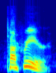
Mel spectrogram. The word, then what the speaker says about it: Tahrir: His name is Elio Zarmati, and he is the author of a book entitled Goodbye, and is it pronounced Tahrir? Tahrir. Yes.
